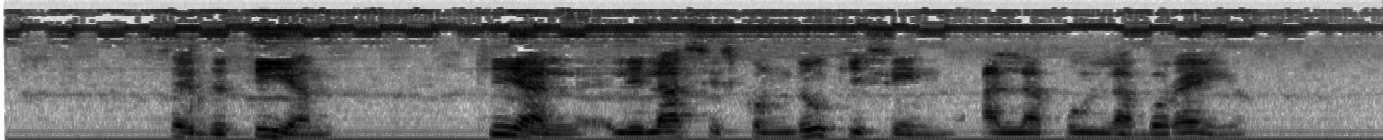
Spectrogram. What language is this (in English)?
Esperanto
